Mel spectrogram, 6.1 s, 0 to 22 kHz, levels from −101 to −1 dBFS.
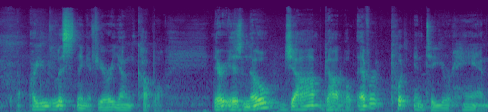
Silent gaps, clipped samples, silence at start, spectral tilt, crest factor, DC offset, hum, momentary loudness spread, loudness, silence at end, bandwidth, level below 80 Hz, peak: none; under 0.1%; 0 s; -4.5 dB/octave; 20 dB; under 0.1%; none; 14 LU; -34 LUFS; 0 s; 17 kHz; -62 dBFS; -16 dBFS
